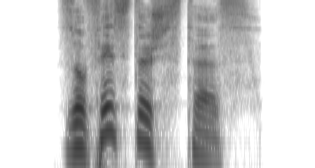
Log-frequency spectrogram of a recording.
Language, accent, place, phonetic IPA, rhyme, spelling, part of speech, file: German, Germany, Berlin, [zoˈfɪstɪʃstəs], -ɪstɪʃstəs, sophistischstes, adjective, De-sophistischstes.ogg
- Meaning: strong/mixed nominative/accusative neuter singular superlative degree of sophistisch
